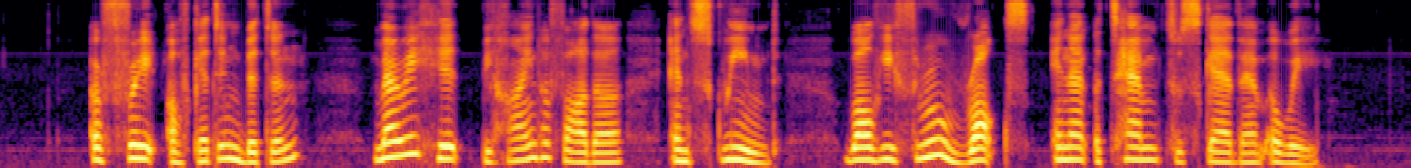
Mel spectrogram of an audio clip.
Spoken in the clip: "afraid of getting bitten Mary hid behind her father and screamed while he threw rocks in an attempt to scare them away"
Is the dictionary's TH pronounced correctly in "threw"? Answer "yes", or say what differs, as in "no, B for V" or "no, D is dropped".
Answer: yes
